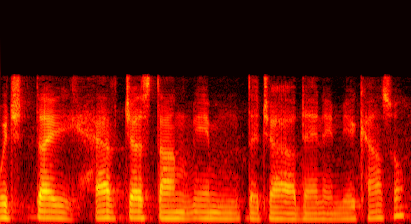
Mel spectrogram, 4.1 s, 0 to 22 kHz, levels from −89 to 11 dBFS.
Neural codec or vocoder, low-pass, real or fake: codec, 24 kHz, 0.9 kbps, WavTokenizer, medium speech release version 2; 5.4 kHz; fake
